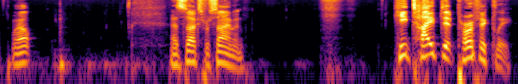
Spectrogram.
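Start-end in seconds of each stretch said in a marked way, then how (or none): none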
